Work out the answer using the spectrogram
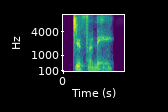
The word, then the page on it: tiffany: Indian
